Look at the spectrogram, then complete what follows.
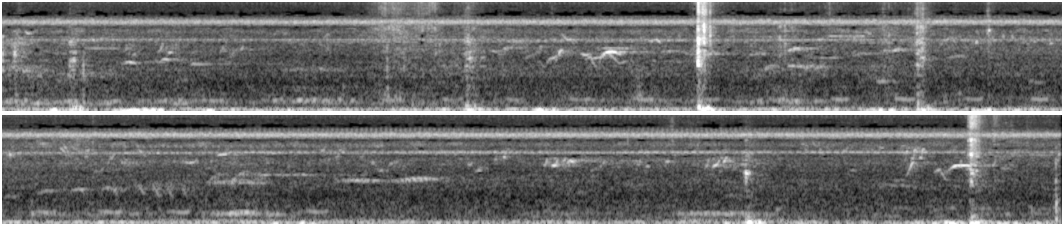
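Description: Quiet open-field ambience: a steady high-pitched insect drone, with faint scattered chirps and a low rumble beneath. A single sharp click comes about three and a half seconds in.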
